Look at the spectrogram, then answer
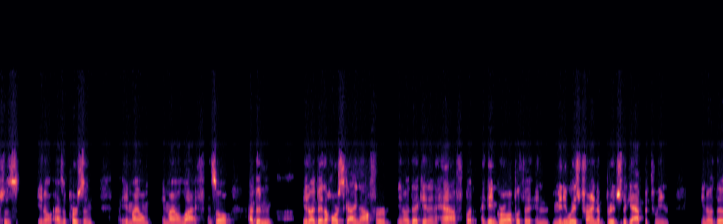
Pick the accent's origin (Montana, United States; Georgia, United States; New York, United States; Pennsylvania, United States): Montana, United States; You know, I grew up in Montana, and my grandfather was like a classic Montana cowboy.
